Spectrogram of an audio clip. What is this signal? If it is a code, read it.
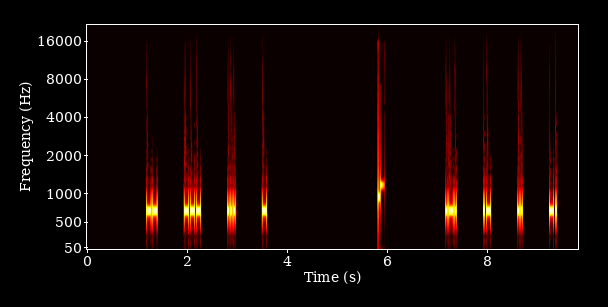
Morse code, heard as a keyed tone, about 40 wpm, spaced as for 14 wpm, 700 Hz. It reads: MOST RAIN
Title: 6x Character Spacing - Top 500 Words - 40wpm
